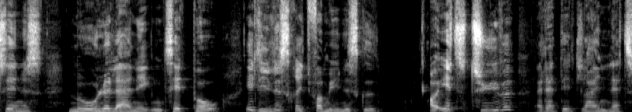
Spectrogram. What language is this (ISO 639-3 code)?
dan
